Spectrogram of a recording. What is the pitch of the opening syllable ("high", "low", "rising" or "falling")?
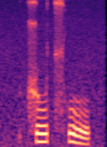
high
